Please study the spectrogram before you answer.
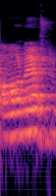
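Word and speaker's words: honest: जैसे होता है ऑनेस्ट में उच्चारण करते हैं ऑनेस्ट, लिखते हैं हॉनेस्ट, नहीं, एच वहां पर साइलेंट है।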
